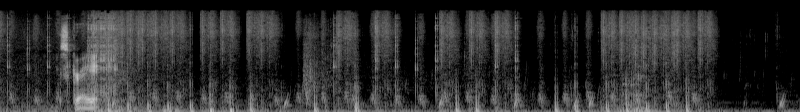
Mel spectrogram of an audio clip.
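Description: Rapid digging sound effects from a video game tick and clatter.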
